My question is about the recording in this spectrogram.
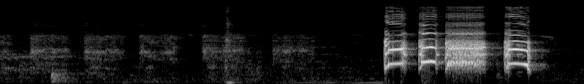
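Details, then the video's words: Wild junglefowl: a row of soft, buzzy short calls repeated about every half second, then a sudden loud crow in four strong harmonic pulses near the end. "suab qaib qus qua zoo tiag2 li.Dib qaib tuaj zoo heev"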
